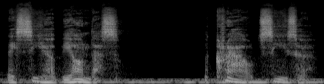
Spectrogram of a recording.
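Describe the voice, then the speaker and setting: An actor playing a tense, solemn radio announcer, giving measured, vivid live commentary on a crowded plaza in a verse drama. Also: male voice, on the low side, expressive, bright, forceful tone, faint music behind, heavily acted. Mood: hushed suspense. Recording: clear outdoor crowd and street ambience behind.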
